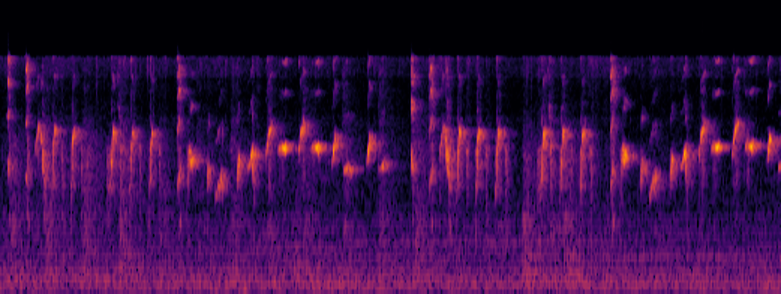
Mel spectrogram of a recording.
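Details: Male pet cockatiel singing on his new nest, mixing harsh rapid squawky bursts with clear drawn-out whistles, repeated in two bouts, loud and close.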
